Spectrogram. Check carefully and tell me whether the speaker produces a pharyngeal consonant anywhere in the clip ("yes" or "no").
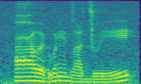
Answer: yes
